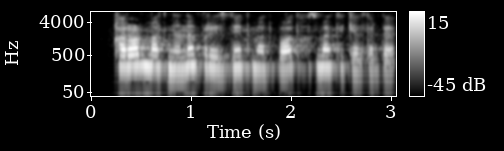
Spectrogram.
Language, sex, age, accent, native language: Uzbek, female, 18-24, Toshkent viloyati, Uzbek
